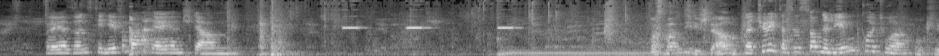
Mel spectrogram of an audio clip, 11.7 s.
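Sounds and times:
faint kitchen clatter: 0.0s - 11.7s
speech: 0.6s - 3.1s, 8.2s - 11.7s
microwave oven electronic beeps while being set: 4.3s - 5.5s, 6.2s - 9.2s
microwave oven humming: 6.2s - 11.7s.

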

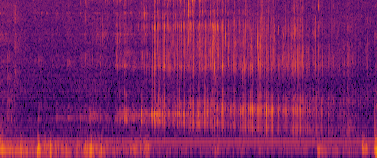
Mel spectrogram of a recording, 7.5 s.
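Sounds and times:
low hum: 0.0s - 3.1s, 7.2s - 7.5s
beer flowing from freshly tapped keg: 0.9s - 7.5s.

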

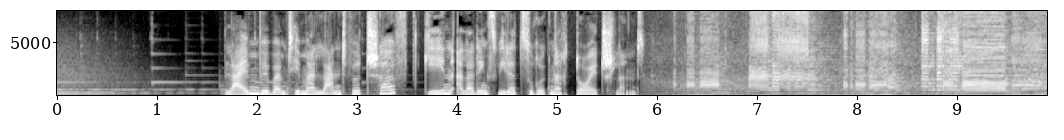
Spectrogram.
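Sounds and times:
speech: 1.7s - 7.4s, 8.0s - 9.9s
heavy vehicles rumbling: 5.9s - 9.9s
protesting tractors honking their horns: 5.9s - 9.9s.

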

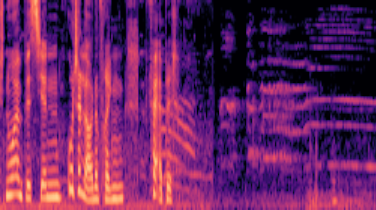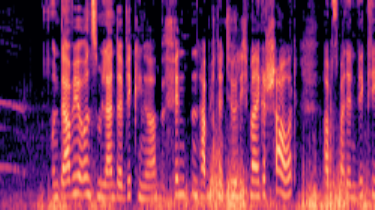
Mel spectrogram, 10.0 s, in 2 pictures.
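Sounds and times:
speech: 0.0s - 2.6s, 5.7s - 9.9s
rooster crowing: 2.8s - 5.4s.

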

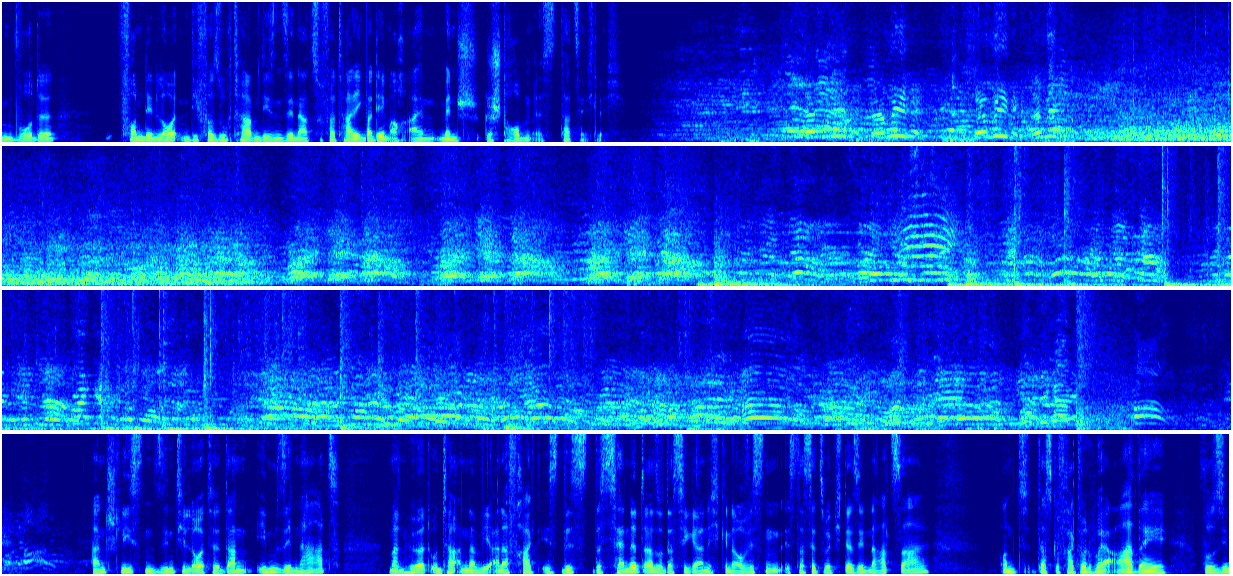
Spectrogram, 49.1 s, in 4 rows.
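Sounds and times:
speech: 0.0s - 6.3s, 37.8s - 49.1s
dense riot crowd shouting: 6.6s - 37.6s.

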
